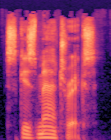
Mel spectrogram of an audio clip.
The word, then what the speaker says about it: Schismatrix: At last, I can formally tell a skeptical public that the title of Schismatrix is pronounced Schismatrix, with a short A, like schismatics, but with an R.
